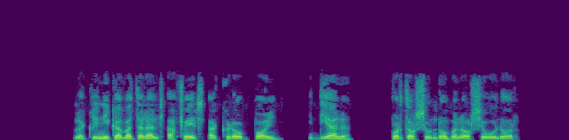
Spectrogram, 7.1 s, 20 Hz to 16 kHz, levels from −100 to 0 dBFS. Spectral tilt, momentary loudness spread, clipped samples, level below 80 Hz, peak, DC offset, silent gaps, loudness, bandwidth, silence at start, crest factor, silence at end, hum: -6.5 dB/octave; 11 LU; under 0.1%; -60 dBFS; -2 dBFS; under 0.1%; 3.11-3.17 s, 3.54-3.83 s, 4.41-4.88 s; -19 LUFS; 7.6 kHz; 0.95 s; 18 dB; 0.7 s; none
